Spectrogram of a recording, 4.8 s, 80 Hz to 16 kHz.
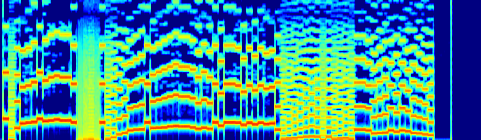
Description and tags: Audio demonstration of the quick sort algorithm from a Quick Basic 4.5 example program called SORTDEMO.BAS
